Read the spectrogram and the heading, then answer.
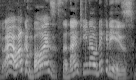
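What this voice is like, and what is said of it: Old-timey transatlantic radio announcer accent. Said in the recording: “transatlantic accent ... like the oldie-timey radio ... an accent that was made specifically for, like, TV and radio at the time ... the announcer voice”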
